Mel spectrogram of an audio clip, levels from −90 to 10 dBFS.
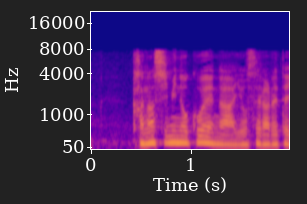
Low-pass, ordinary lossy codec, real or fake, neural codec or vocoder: none; none; real; none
